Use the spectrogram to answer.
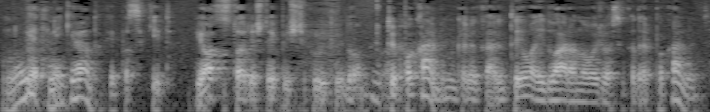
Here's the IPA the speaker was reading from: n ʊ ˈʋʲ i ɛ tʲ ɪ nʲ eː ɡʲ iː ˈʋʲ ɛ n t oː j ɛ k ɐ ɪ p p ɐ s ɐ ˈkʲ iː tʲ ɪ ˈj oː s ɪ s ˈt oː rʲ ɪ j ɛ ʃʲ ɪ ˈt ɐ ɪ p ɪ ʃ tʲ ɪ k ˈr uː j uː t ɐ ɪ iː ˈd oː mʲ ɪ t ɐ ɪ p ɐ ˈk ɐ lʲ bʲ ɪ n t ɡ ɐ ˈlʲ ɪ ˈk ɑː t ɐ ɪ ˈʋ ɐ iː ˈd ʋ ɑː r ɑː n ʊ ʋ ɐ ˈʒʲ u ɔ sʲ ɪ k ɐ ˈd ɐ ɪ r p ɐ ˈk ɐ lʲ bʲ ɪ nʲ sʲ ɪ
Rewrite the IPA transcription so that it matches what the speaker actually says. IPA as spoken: n ʊ ˈʋʲ i ɛ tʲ ɪ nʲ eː ɡʲ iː ˈʋʲ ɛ n t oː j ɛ k ɐ ɪ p p ɐ s ɐ ˈkʲ iː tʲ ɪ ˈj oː s ɪ s ˈt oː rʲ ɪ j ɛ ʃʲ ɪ ˈt ɐ ɪ p ɪ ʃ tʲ ɪ k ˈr uː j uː t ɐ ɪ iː ˈd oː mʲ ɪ t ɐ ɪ p ɐ ˈk ɐ lʲ bʲ ɪ n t ɡ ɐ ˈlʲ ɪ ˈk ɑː t ɐ ɪ ˈʋ ɐ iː ˈd ʋ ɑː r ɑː n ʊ ʋ ɐ ˈʒʲ u ɔ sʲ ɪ k ɐ ˈd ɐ ɪ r p ɐ ˈk ɐ lʲ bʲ ɪ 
